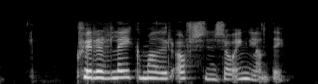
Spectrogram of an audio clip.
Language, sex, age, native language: Icelandic, female, 20-29, Icelandic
